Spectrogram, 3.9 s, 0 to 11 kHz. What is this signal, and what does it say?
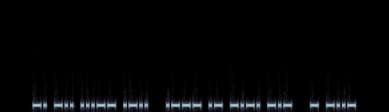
Morse code, heard as a keyed tone, about 41 wpm, 700 Hz. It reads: ND3L JACK TX
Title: K1USN SST QSO Practice - 45wpm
